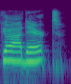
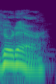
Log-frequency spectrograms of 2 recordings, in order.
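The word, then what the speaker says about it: Goedert: Dallas Godert. I pronounce it Godert because that's what I do.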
